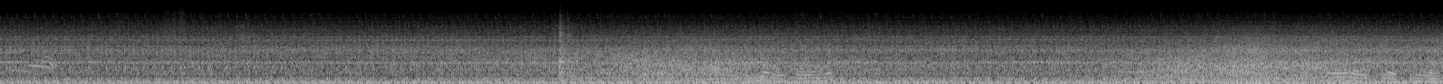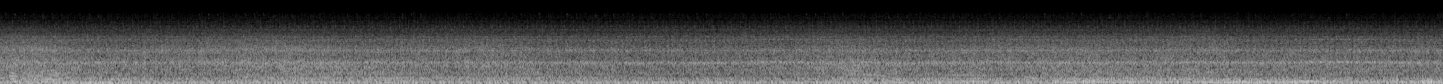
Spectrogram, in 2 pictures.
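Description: Honda VT1300CX and Yamaha DragStar V-twin cruiser motorcycles idling together, a steady low rumble with no revving.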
